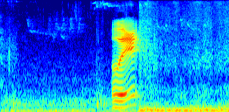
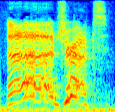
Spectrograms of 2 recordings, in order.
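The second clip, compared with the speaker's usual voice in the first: high, slow melodramatic cry of being trapped; mock panic; 9 semitones higher, much slower than usual. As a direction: ham it up like a trapped victim. Pretend panic in game.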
